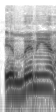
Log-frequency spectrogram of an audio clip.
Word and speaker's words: Illini: You said it right first time. Illini.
